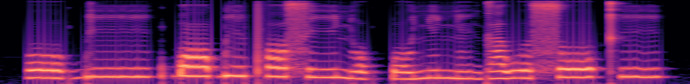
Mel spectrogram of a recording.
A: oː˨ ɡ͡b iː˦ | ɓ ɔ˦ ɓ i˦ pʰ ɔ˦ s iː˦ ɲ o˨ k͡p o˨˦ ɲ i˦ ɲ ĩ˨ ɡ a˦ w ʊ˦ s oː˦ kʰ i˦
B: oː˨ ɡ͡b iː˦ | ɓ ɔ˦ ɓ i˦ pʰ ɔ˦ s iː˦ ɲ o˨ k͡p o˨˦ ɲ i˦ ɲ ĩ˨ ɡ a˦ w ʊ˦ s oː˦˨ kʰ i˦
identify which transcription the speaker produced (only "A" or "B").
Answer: A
